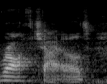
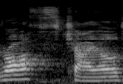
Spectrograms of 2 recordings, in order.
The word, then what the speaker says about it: Rothschild: I never had to talk about the silent S and how it wasn't Rothschild, it's Rothschild.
